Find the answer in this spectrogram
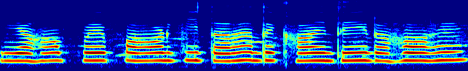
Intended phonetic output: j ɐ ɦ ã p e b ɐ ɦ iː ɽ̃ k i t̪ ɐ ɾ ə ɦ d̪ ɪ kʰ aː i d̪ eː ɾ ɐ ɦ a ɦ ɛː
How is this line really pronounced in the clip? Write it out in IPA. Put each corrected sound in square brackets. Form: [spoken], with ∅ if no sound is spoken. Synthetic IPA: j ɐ ɦ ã p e [p] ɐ ɦ [aː] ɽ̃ k i t̪ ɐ ɾ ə ɦ d̪ ɪ kʰ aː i d̪ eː ɾ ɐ ɦ a ɦ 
